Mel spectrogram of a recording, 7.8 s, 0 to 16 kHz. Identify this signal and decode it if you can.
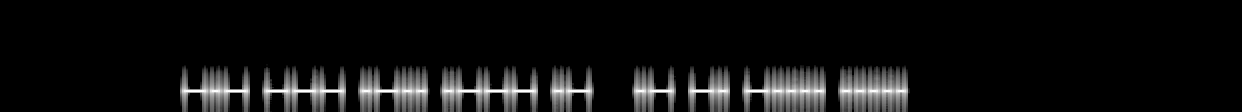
Morse code, heard as a keyed tone, about 28 wpm, 700 Hz. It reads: KOLJA AN65
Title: CWT Exchange 28wpm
